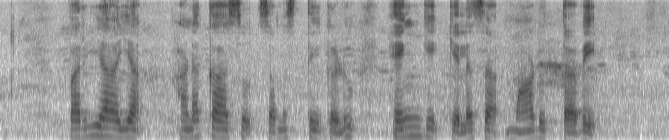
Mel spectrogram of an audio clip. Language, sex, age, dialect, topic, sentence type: Kannada, female, 25-30, Central, banking, question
